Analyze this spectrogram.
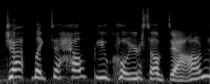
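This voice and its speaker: A woman chatting casually and candidly while running in the heat, playful and quick to swear. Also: high voice, expressive, a little hiss or hum.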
